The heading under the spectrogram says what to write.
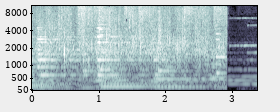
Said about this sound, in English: Stand on your feet. God bless you. Give God a hand and clap of praise all over this room.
